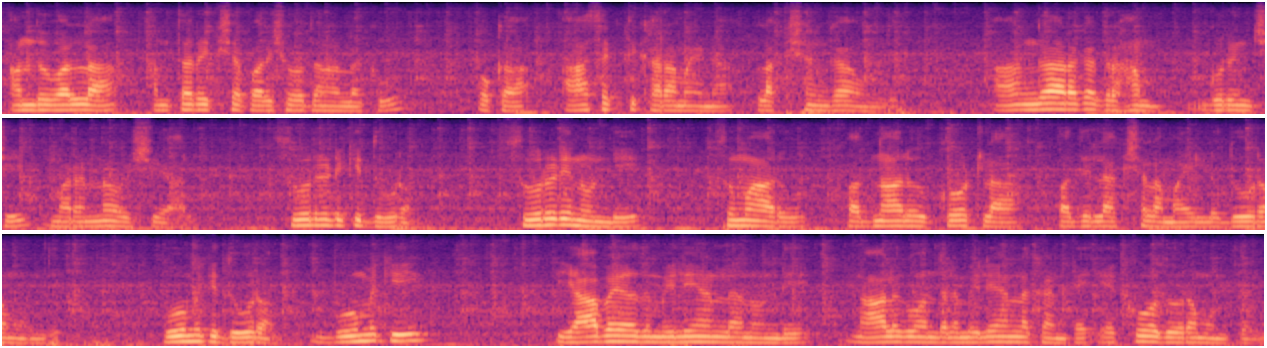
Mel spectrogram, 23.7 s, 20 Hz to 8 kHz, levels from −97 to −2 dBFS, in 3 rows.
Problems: background sounds at intervals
